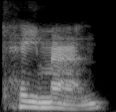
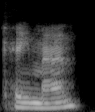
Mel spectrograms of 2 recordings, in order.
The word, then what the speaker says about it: Cayman: way to pronounce it Cayman it I I think we've reached a point where both pronunciations are widely used and accepted but um Cayman is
